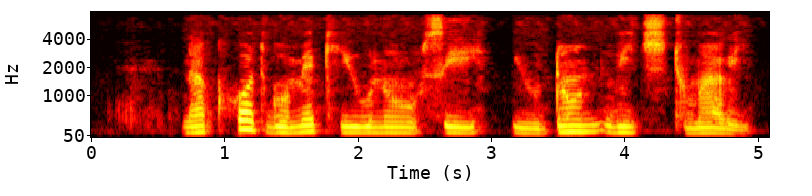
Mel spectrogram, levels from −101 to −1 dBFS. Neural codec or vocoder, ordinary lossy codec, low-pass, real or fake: none; none; 7.2 kHz; real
